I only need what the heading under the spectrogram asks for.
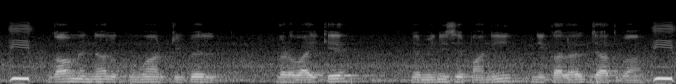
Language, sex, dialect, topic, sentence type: Bhojpuri, male, Western, agriculture, statement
